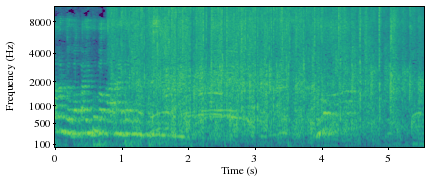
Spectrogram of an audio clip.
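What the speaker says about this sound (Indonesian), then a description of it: "Tepuk tangan bapak ibu" An indoor audience applauds at a LiveGood business seminar, a loud, steady wash of clapping that lasts the whole stretch, with a presenter's voice speaking over it.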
